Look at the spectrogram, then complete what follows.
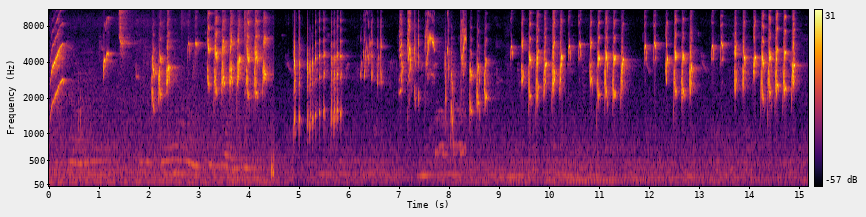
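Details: Long-tailed shrike in full continuous song, used as a lure for other shrikes, recorded in a densely populated home area: long stretches of scratchy, chattering note clusters repeated rapidly, with brief gaps between phrases.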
